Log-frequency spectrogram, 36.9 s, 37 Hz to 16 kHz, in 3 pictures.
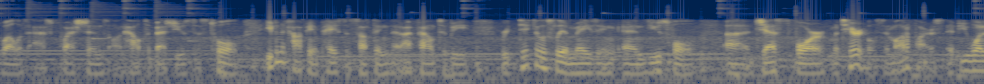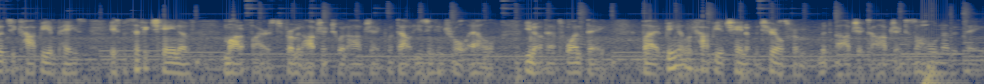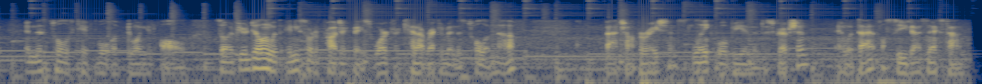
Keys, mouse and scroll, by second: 30.3-31.6 scroll up 4, 31.6 click.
